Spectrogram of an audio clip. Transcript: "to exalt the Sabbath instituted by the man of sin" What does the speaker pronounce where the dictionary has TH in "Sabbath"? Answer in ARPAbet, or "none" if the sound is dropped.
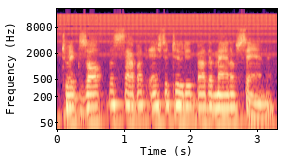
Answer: TH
